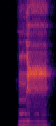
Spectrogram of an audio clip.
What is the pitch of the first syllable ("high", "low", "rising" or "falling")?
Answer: low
